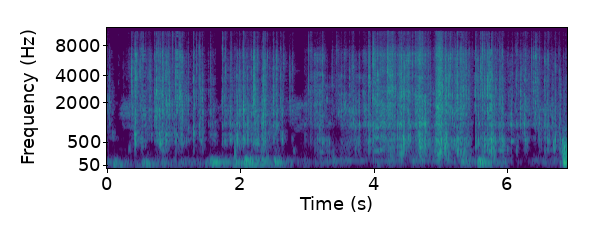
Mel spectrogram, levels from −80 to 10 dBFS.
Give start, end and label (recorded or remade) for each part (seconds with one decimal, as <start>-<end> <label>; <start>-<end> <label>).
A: 0.0-2.9 recorded; 2.9-5.0 remade; 5.0-6.9 recorded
